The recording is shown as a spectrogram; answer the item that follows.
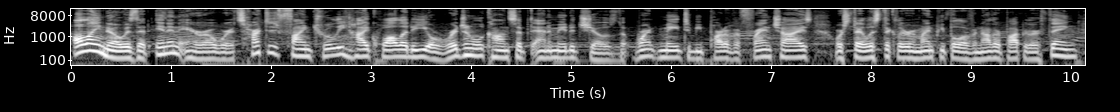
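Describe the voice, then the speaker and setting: A man's voice: medium pitch, fast, few pauses, darkish tone. A man narrating a scripted review with casual asides, speaking in an earnest, opinionated and emphatic way. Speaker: video essayist and media reviewer. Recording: music behind the voice. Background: music.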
